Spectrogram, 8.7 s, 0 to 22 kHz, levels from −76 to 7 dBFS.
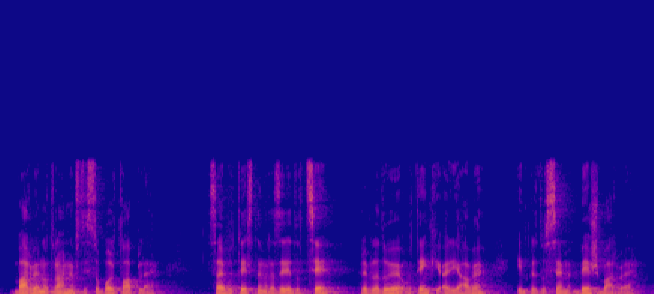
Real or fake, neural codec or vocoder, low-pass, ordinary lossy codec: real; none; 9.9 kHz; none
